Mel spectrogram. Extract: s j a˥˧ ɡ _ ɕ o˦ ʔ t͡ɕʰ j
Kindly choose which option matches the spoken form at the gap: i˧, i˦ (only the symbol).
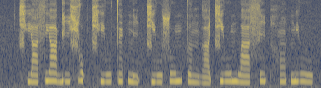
i˧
